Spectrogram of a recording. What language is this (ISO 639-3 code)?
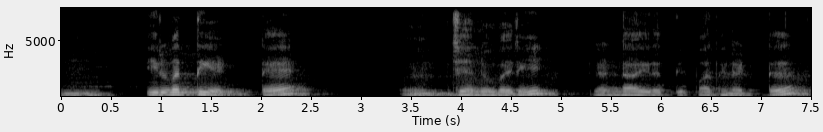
mal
